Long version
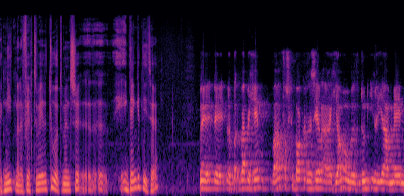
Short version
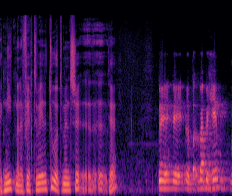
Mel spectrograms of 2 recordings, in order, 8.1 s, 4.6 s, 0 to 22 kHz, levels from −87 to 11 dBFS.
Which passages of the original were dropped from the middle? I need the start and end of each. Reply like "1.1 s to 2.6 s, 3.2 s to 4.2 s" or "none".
2.2 s to 3.0 s

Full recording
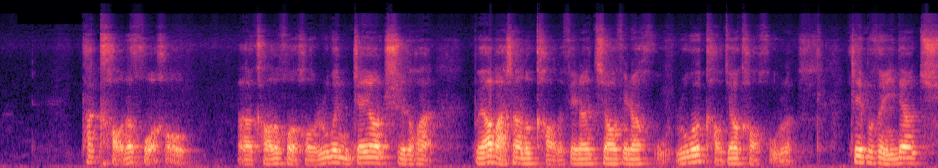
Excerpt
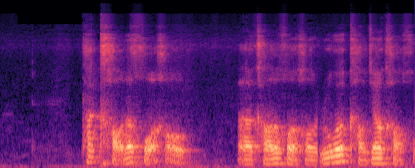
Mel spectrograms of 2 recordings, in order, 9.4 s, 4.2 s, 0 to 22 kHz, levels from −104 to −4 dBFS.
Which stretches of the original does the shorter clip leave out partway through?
3.2 s to 6.7 s

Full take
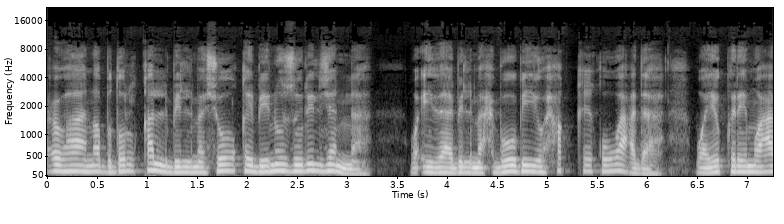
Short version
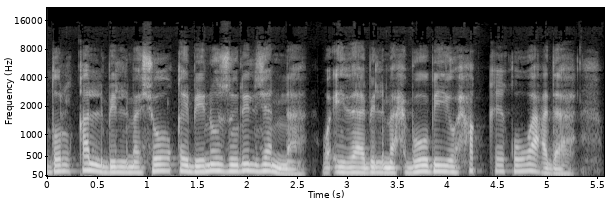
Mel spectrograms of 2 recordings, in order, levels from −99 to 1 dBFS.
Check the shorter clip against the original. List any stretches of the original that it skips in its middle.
3.3 s to 3.6 s

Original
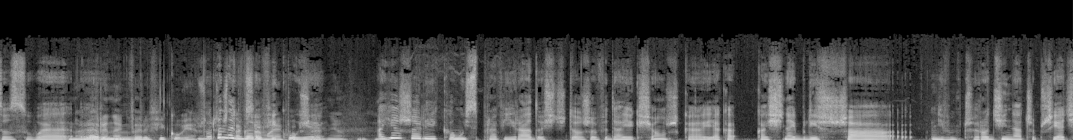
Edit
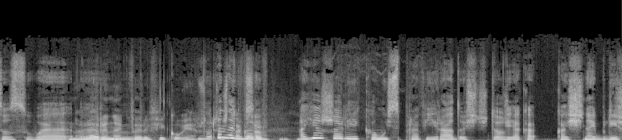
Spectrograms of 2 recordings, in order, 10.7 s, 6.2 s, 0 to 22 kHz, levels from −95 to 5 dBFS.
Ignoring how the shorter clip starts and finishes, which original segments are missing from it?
2.6 s to 3.4 s, 5.8 s to 7.0 s

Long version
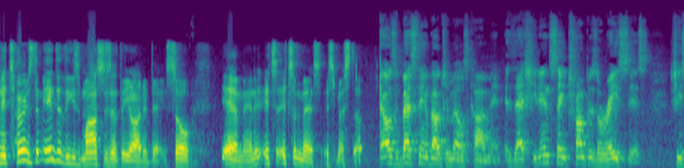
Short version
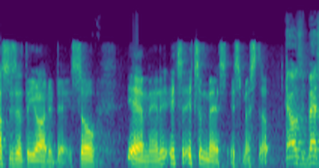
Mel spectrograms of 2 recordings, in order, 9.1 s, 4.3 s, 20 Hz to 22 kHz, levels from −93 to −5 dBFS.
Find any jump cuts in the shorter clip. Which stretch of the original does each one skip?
none

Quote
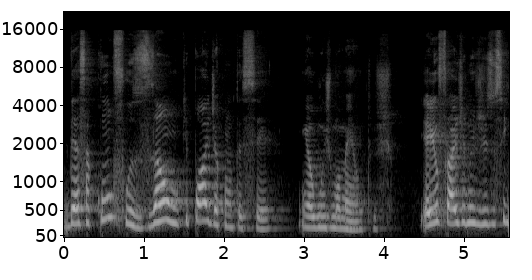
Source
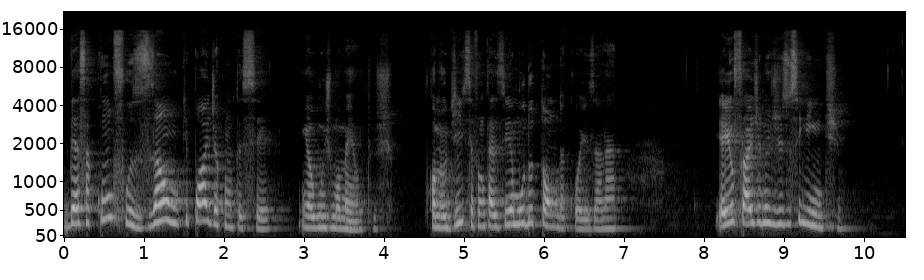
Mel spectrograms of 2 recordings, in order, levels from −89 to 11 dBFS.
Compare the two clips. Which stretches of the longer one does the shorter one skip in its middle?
4.3 s to 8.0 s

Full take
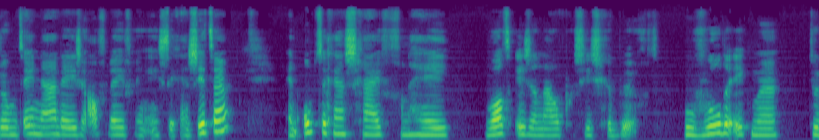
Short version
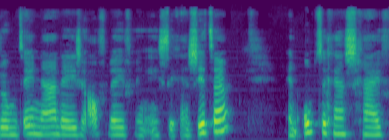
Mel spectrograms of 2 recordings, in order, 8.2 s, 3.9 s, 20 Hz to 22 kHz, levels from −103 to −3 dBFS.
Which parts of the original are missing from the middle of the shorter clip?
none

